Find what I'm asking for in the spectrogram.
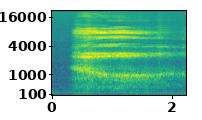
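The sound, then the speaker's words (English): A deep belly breath is drawn in through the body, a long, steady, airy inhale that starts after a brief pause and continues softly to the end. “Now I want you to breathe in belly first.”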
